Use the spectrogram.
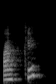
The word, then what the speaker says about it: pace: En el caso de Pache, Sí, sería, que es paz, en la pronunciación clásica sería Paque.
